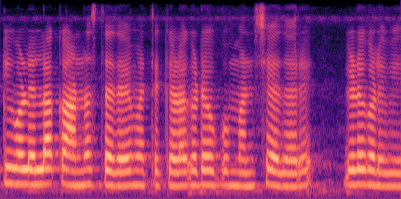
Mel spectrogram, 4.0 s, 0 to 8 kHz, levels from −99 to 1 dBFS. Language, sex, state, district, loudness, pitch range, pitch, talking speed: Kannada, female, Karnataka, Bijapur, -17 LUFS, 205-225 Hz, 215 Hz, 135 wpm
